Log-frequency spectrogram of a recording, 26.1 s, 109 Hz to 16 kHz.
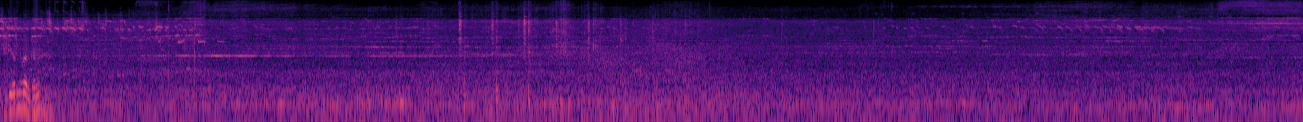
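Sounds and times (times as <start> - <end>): faint high whine: 0.0 - 26.0
train rumbling on rails: 0.0 - 26.0.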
